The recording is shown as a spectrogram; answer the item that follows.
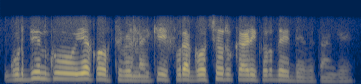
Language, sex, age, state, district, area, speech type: Odia, male, 45-60, Odisha, Nabarangpur, rural, conversation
